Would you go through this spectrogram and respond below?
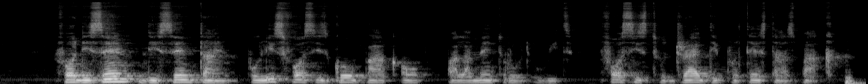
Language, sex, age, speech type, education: Nigerian Pidgin, male, 30-45, spontaneous, tertiary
